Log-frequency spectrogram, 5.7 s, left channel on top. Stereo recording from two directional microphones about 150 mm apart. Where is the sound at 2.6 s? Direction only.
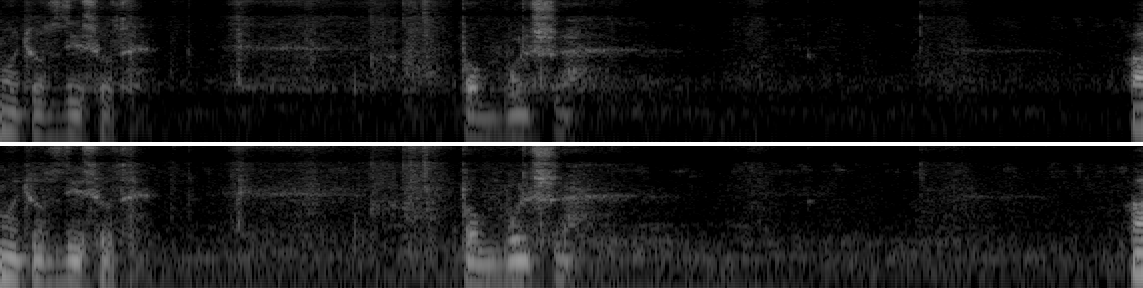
30° left (ahead or behind).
